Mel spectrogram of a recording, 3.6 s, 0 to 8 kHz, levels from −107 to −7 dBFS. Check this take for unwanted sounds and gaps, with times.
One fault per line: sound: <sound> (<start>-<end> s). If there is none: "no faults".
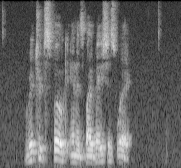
no faults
